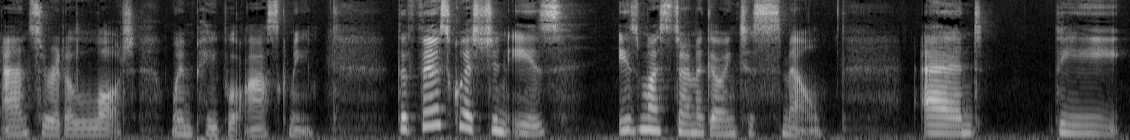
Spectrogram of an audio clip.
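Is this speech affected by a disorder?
No.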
